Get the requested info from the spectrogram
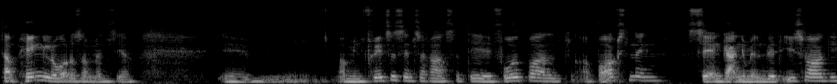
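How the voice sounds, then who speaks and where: This man speaks at a fairly slow pace in a medium pitch. His voice is somewhat breathy, with ordinary pitch variation. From Denmark, Copenhagen area (Hvidovre). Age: 20s. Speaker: aspiring actor, sewage truck worker. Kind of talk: self-tape introduction. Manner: hesitant, many filler sounds.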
